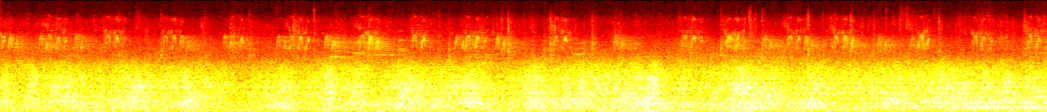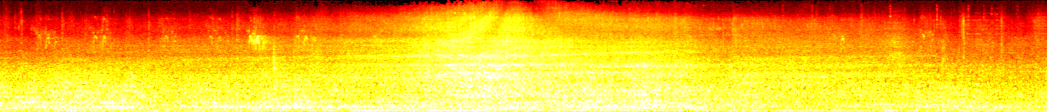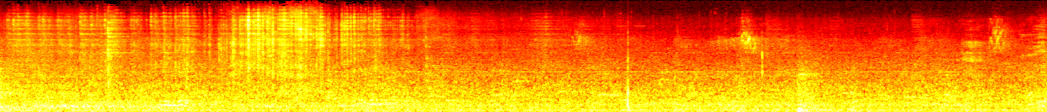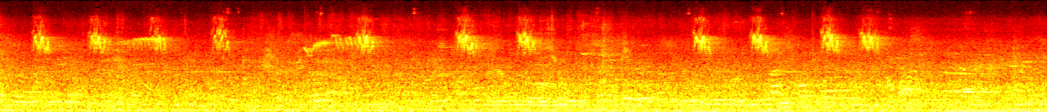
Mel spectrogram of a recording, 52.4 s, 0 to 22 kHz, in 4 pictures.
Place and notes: Rue Gabriel Péri, Saint-Denis, France - Intersection of R. Lanne + R. Gabriel Péri
This recording is one of a series of recording, mapping the changing soundscape around St Denis (Recorded with the on-board microphones of a Tascam DR-40).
